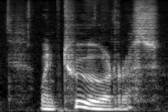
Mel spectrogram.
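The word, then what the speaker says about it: venturus: Ventures. Got a long U there.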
